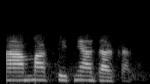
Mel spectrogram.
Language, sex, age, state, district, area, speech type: Gujarati, female, 30-45, Gujarat, Aravalli, urban, conversation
